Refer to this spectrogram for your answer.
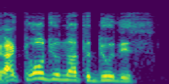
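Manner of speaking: high, mock screaming, scolding tone. Retelling how Sheik got in trouble with him: imitating someone screaming. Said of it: "Sheik started screaming at me".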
